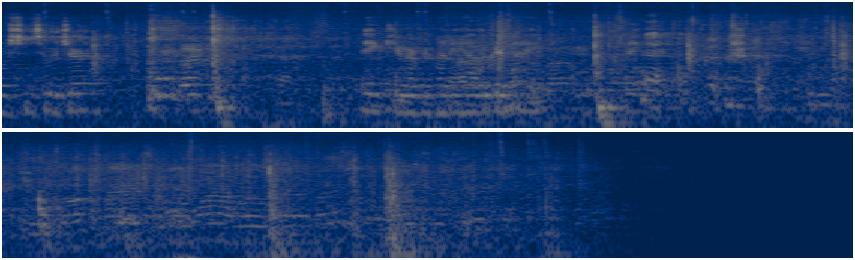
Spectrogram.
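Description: People murmur and chatter in a large echoing room.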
